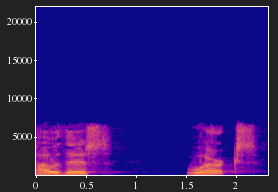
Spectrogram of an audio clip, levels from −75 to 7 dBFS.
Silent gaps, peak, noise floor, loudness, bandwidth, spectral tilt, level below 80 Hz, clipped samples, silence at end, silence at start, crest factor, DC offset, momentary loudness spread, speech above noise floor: none; -6 dBFS; -74 dBFS; -18 LUFS; 7.2 kHz; -4 dB/octave; -70 dBFS; under 0.1%; 0.15 s; 0 s; 14 dB; under 0.1%; 15 LU; 56 dB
